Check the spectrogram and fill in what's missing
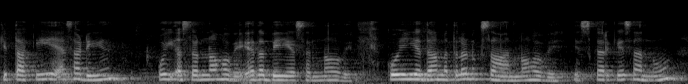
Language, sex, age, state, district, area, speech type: Punjabi, female, 30-45, Punjab, Jalandhar, urban, spontaneous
